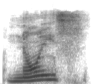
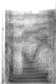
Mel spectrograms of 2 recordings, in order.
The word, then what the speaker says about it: Knoise: Yeah, it's Knoise, and some people say Knoise, like a knife, the K is silent.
